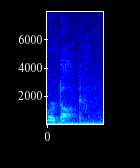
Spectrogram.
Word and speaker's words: Murdaugh: it is our honor to represent out of Murdoch and we're doc depending on how you pronounce it I say it's our honor because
